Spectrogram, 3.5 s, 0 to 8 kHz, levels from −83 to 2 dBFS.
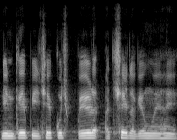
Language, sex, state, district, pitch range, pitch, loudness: Hindi, male, Uttar Pradesh, Lucknow, 130-145 Hz, 135 Hz, -17 LUFS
